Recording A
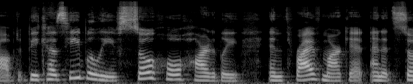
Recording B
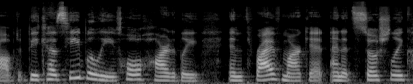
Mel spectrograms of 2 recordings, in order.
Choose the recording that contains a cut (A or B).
B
